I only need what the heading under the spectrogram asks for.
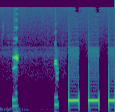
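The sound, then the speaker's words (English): A disconnect tone sounds as a call-in caller's phone line drops on air. Two brief clipped fragments come first, then three identical, steady, mid-pitched beeps, evenly spaced and loud. “Caller. Caller. Your call dropped. Call us back.”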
